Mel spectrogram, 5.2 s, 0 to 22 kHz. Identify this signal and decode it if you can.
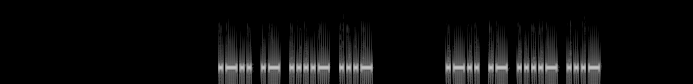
Morse code, heard as a keyed tone, about 44 wpm, 700 Hz. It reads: LA4V LA4V
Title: DXCC-100 Call Signs - 4 Characters - Repeated 2x - 45wpm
